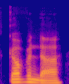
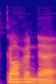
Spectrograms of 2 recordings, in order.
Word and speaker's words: Govender: on Thursday following the death of Denise Govender. That's the way they pronounce her name, but it's got an E in it.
